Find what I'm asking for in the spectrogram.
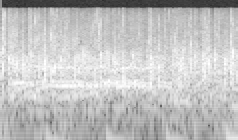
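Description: Steady, dense applause from an audience cheering a group of boys at dance auditions, continuous and fairly loud throughout with a few low thumps repeating underneath.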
